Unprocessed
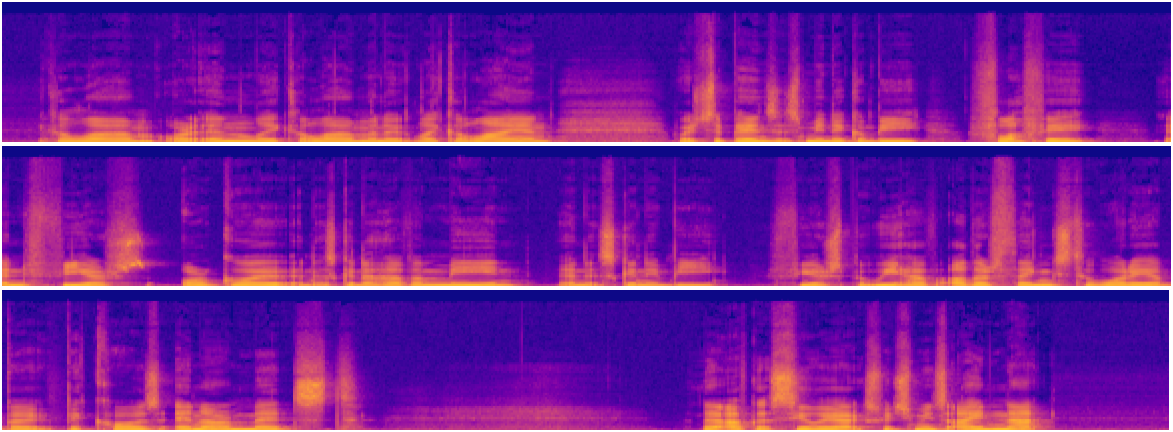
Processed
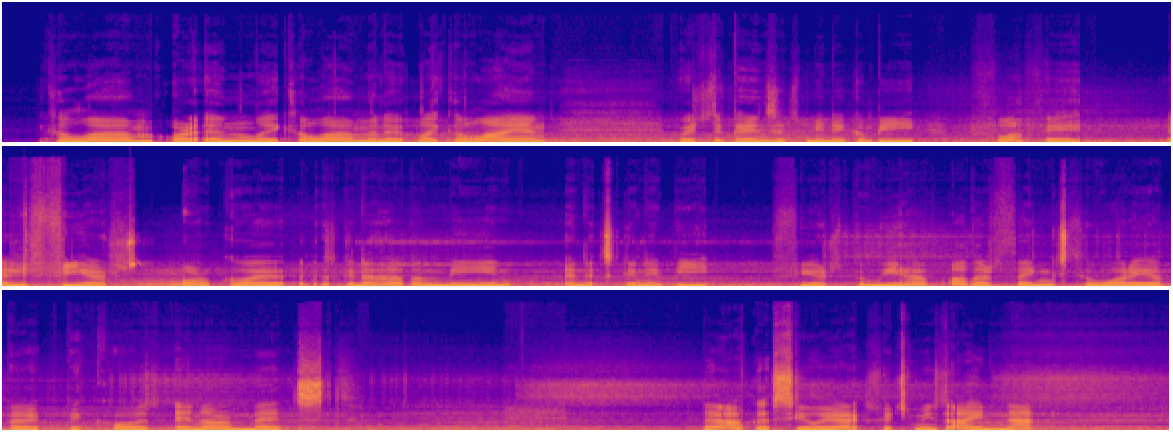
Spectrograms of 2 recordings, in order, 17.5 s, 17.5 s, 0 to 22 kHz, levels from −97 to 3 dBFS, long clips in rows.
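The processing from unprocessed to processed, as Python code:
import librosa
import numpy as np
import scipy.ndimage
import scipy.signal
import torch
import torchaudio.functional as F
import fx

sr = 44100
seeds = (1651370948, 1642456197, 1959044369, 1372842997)

y = fx.high_shelf_res(x, sr, hz=3700.0, db=-6.5, q=1.5, at=(3.84, 5.16))
y = fx.level_steps(y, sr, step_db=23)
y = fx.echo_diffused(y, sr, ms=1469, feedback_pct=44, wet_db=-14)
y = fx.band_squash(y, sr, depth_pct=100, at=(5.88, 6.84))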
